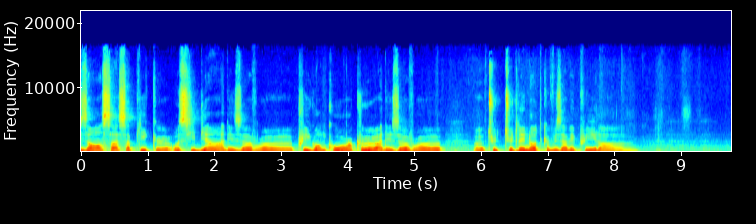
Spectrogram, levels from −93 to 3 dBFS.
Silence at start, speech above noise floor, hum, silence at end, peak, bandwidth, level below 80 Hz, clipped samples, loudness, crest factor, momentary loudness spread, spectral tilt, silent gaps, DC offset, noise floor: 0 s; 32 dB; none; 1.05 s; -2 dBFS; 16 kHz; -54 dBFS; under 0.1%; -18 LUFS; 16 dB; 8 LU; -7 dB/octave; none; under 0.1%; -50 dBFS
